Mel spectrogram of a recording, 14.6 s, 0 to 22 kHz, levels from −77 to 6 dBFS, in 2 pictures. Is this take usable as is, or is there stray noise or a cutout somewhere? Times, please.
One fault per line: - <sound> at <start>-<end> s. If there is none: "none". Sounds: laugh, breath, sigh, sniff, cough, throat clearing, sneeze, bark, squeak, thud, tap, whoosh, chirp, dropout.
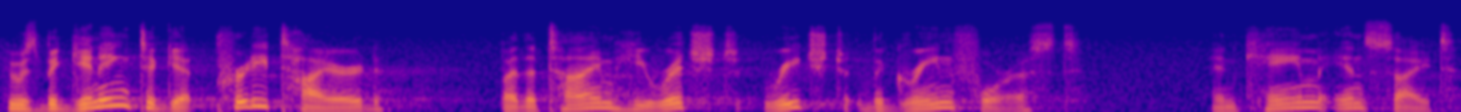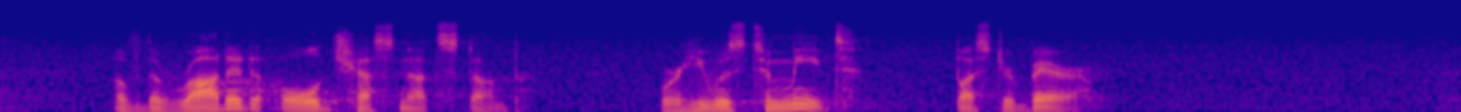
none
